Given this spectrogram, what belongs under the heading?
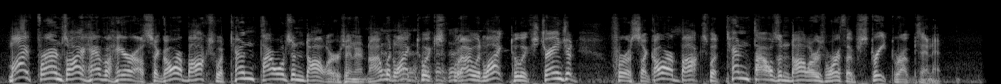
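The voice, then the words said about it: Rush Limbaugh impression. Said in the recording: “your best Rush Limbaugh impression”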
